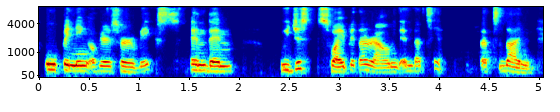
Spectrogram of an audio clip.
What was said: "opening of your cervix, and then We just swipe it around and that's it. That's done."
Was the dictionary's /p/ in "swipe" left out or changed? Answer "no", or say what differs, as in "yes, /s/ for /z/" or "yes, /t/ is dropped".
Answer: no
